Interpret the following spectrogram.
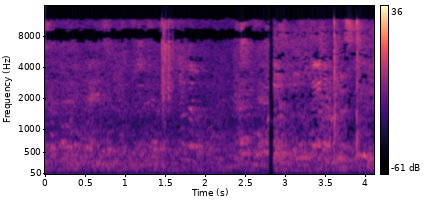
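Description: Indistinct chatter of many people talking at once in a large room. It breaks off briefly about three-quarters of the way through, and a few sharp clicks follow.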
